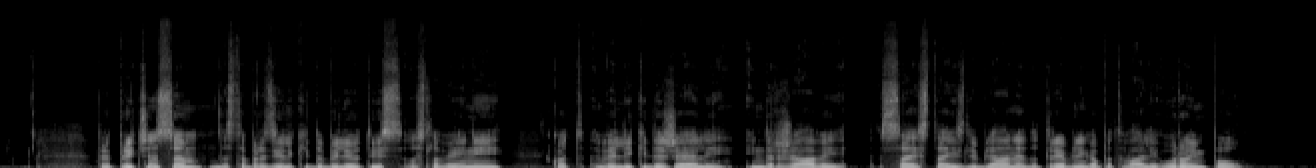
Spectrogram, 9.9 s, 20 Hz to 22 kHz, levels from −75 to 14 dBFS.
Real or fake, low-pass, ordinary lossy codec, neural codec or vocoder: fake; 19.8 kHz; none; vocoder, 44.1 kHz, 128 mel bands every 256 samples, BigVGAN v2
